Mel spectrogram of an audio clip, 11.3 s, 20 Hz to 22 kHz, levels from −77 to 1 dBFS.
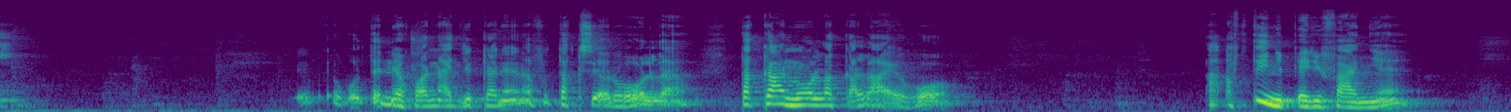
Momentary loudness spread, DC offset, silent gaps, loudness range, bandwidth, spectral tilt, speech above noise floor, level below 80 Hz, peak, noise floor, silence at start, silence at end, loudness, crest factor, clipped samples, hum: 17 LU; under 0.1%; none; 6 LU; 15 kHz; -6.5 dB/octave; 36 dB; -52 dBFS; -2 dBFS; -55 dBFS; 0 s; 0.7 s; -20 LUFS; 20 dB; under 0.1%; none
